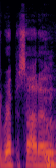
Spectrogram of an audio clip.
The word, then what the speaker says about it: reposado: Do you say reposado? Reposado, do you say añejo? Reposado, añejo. Yes, sir. And maybe you'll pronounce añejo.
